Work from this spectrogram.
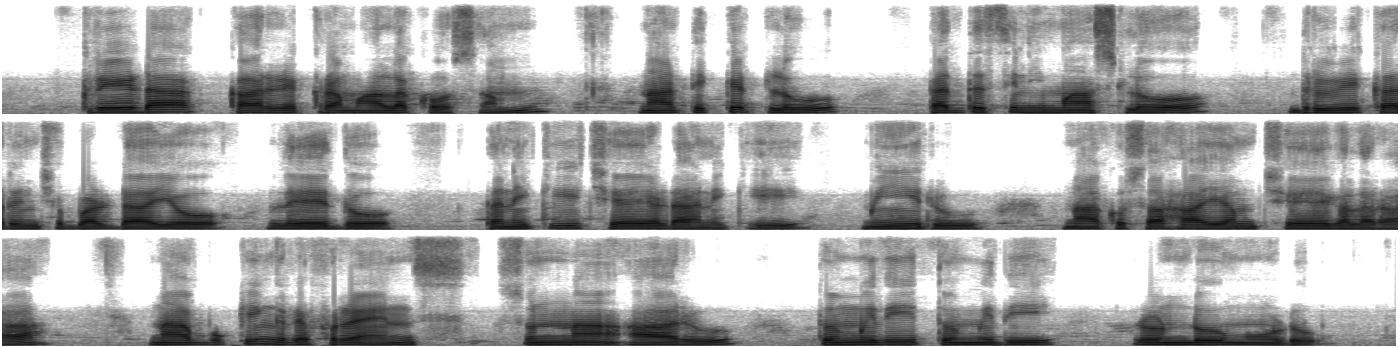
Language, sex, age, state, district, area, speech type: Telugu, male, 18-30, Andhra Pradesh, Sri Balaji, rural, read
